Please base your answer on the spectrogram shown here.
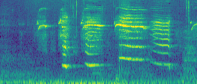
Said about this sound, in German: Und dann sehen sie es. Den umherspringenden kleinen, süßen, winselnden Fellhaufen in einem vielleicht weihnachtlich dekorierten Hundekorb.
